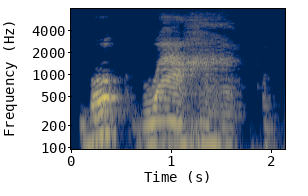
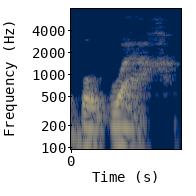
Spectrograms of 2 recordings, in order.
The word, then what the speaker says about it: Beauvoir: Beauvoir. Bueno, así más o menos sería la pronunciación. Si le quieres decir Beauvoir, también está bien, porque pronunciar esas palabras francesas está medio dificilona.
